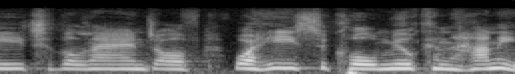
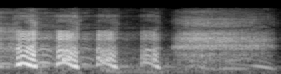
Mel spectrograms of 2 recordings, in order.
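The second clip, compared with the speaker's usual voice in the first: short, high burst of laughter; quick real laugh, pitched high; amused laugh; 12 semitones higher, 4 dB louder than usual. Real, not acted. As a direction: laugh at your own teasing joke. Laughs after token Irishman joke.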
